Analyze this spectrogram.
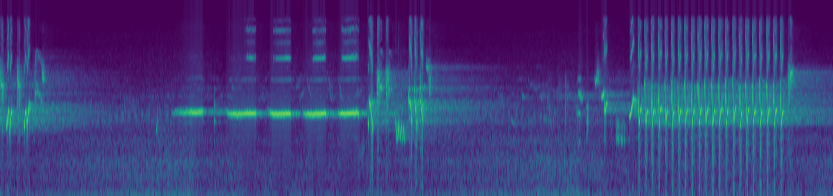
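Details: Song of a Mugimaki flycatcher used to tutor songbirds like the White-rumped shama: steady level whistles, a few abrupt notes, then a long, very fast rattling trill of tightly packed notes.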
